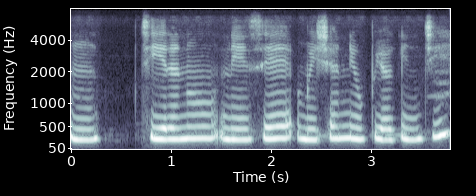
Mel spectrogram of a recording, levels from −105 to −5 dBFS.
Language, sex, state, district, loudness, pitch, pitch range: Telugu, female, Andhra Pradesh, Krishna, -14 LUFS, 245 Hz, 235-255 Hz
